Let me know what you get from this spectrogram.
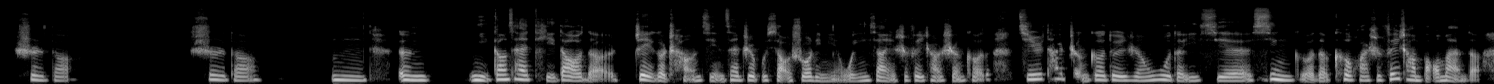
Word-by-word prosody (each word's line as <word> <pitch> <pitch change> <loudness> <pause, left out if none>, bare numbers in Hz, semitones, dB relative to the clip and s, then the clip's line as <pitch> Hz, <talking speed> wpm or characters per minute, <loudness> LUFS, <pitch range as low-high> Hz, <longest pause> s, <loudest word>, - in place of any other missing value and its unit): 是 210 -3 0
的。 185 +2 -8 1.2
是 215 -2 -1
的， 185 +2 -5 0.7
嗯， 200 -3 +1 0.3
呃。 - - +4 0.7
你 200 -2 +5
刚 225 0 +5
才 230 -2 +4
提 175 -7 -6
到 185 -3 +4
的 205 - -3
这 210 -5 +6
个 - - +2
场 185 -3 -1
景， - - -6
在 200 -2 0
这 190 -1 +2
部 185 - -5
小 190 - +1
说 180 0 +2
里 170 - -4
面， 195 +7 -8
我 - - -2
印 175 +5 -3
象 175 -3 +1
也 - - -5
是 185 - -2
非 180 -1 0
常 185 0 -3
深 185 - +1
刻 - - -4
的。 230 - -8 0.3
其 225 0 +2
实 240 - +2
它 255 +1 -5
整 - - -2
个 210 -1 +1
对 195 -2 +3
人 185 +1 -2
物 210 -2 +3
的 170 - -2
一 170 - -4
些 170 0 -1
性 205 -2 +3
格 - - -3
的 - - -1
刻 220 -3 +2
画 190 -1 -3
是 200 +1 -1
非 240 +6 +2
常 200 -7 +2
饱 165 - -1
满 175 +1 0
的。 - - -3
195 Hz, 220 characters per minute, -24 LUFS, 180-210 Hz, 1.2 s, 这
